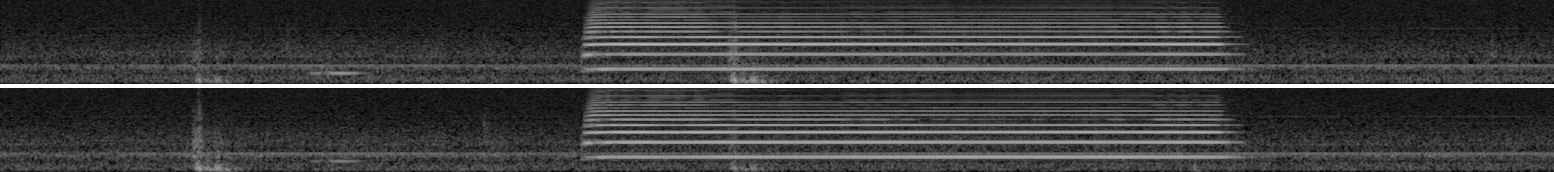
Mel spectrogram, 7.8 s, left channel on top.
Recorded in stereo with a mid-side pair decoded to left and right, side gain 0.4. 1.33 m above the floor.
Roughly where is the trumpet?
Ahead.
